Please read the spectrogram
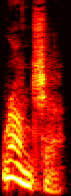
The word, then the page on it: rancher: British English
